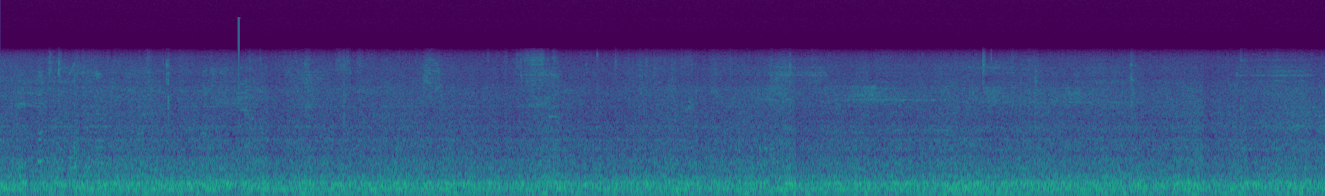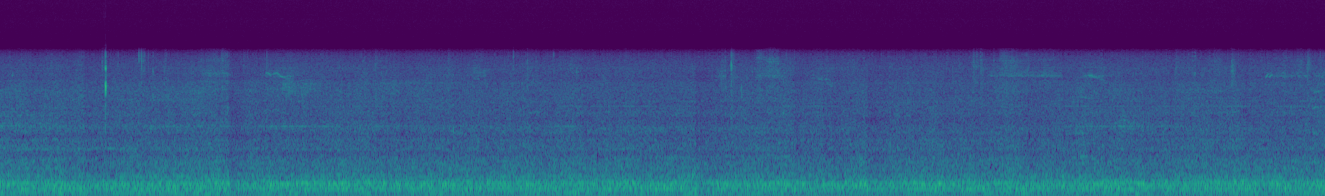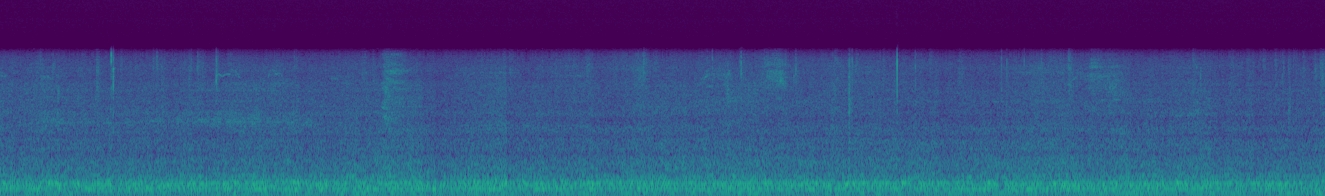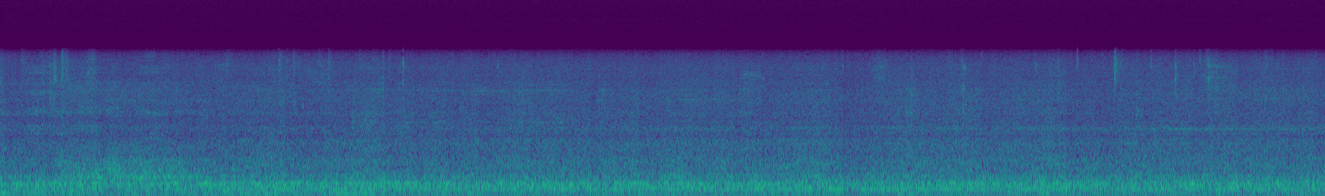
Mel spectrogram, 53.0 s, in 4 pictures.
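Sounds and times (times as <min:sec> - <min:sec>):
train low rumble: 0:00.0 - 0:53.0.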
